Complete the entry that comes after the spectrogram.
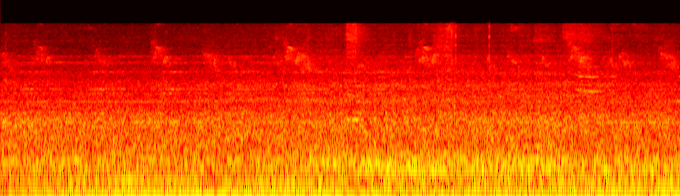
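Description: NJ Transit multilevel commuter coaches rolling slowly past at close range: a steady low rumble with brief high-pitched wheel squeaks every second or so.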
